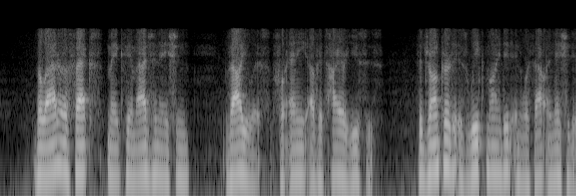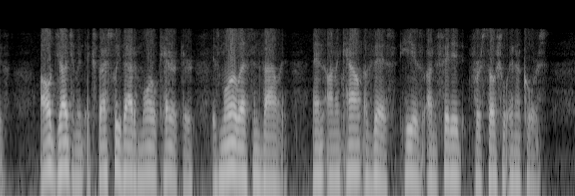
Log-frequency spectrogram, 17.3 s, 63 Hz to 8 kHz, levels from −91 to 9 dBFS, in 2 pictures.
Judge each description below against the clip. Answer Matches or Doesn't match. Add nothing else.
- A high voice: Doesn't match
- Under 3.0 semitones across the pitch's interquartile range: Matches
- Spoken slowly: Doesn't match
